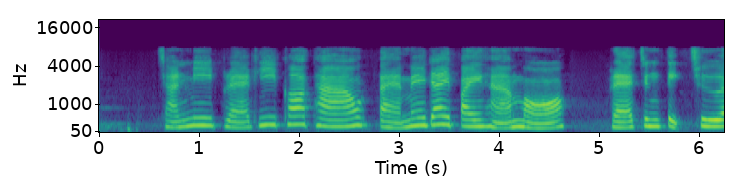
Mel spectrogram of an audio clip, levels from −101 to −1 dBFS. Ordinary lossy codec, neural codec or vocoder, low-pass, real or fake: none; codec, 16 kHz, 2 kbps, FunCodec, trained on Chinese and English, 25 frames a second; none; fake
